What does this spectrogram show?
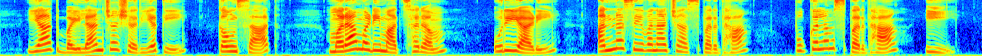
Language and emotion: Marathi, neutral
